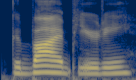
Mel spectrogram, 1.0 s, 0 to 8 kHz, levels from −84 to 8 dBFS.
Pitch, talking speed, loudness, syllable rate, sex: 180 Hz, 175 wpm, -17 LUFS, 4.6 syllables/s, female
